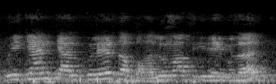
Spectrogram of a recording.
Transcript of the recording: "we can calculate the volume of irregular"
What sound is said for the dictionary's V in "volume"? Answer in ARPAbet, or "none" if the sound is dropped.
B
